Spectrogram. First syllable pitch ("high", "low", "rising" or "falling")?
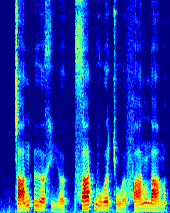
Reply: rising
